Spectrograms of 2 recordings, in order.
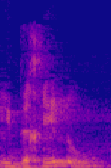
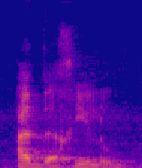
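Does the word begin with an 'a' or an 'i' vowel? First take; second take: i vowel; a vowel. First: The word begins with an 'i' vowel. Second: The word begins with an 'a' vowel. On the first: The speaker calls it wrong. "jangan idkhilu" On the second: The speaker calls it right. "tapi adkhilu"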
